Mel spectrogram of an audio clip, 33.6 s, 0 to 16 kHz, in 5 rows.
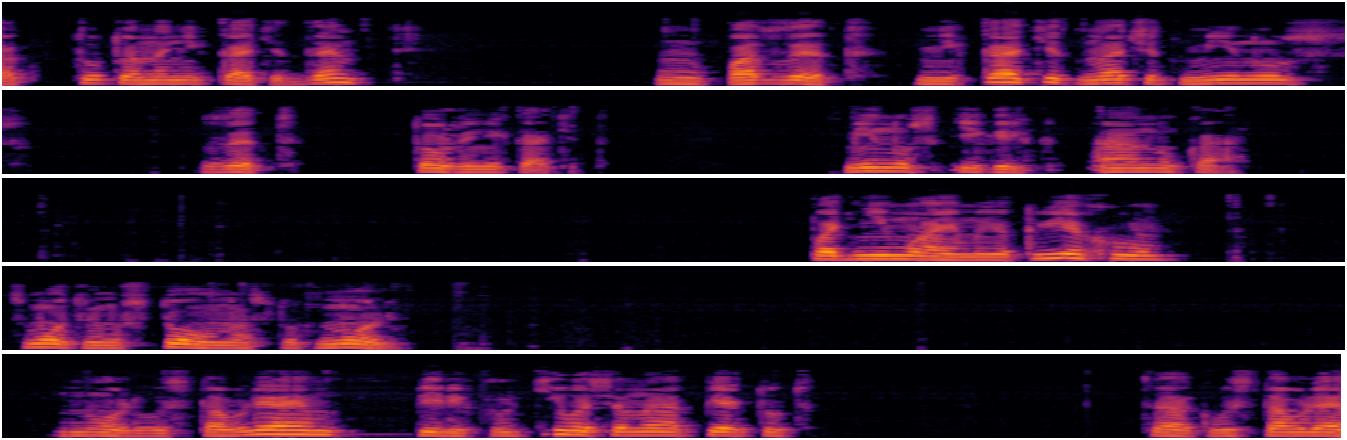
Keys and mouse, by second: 1.9-3.7 drag, 5.5-7.8 drag, 9.5-11.3 drag, 12.0-13.8 middle drag, 14.5 KP_3, 16.7-19.8 drag, 21.3-22.7 drag, 24.9-27.5 drag, 27.8 middle click, 29.4 KP_1, 30.9-33.5 drag.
